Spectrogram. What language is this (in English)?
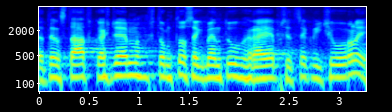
Czech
